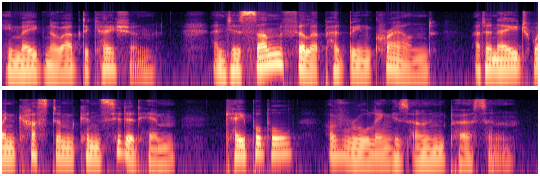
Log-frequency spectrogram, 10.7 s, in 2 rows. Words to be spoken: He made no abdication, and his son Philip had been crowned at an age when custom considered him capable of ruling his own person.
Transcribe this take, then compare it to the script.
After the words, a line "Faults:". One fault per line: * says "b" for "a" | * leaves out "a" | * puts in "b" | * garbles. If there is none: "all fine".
He made no abdication, and his son Philip had been crowned at an age when custom considered him capable of ruling his own person.
Faults:
all fine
